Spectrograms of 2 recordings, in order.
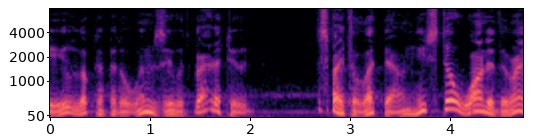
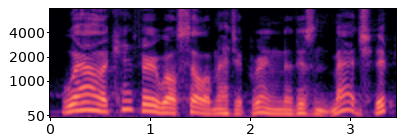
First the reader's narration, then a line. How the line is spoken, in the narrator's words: he laughed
